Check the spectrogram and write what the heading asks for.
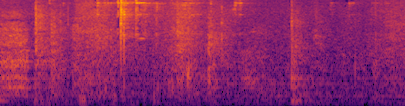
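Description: A dog licking: a few short clicky licking sounds, most of them in the first second, then quieter.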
